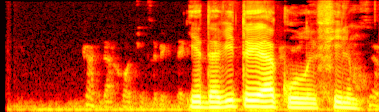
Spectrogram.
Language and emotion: Russian, neutral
